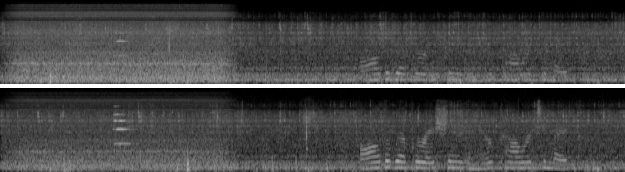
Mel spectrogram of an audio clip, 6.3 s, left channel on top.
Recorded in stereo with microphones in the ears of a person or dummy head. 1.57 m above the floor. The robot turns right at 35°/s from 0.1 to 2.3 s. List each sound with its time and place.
1.1 s a violin: 55° right (ahead or behind); by 1.4 s 45° right (ahead or behind)
3.6 s a woman speaking: 80° right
